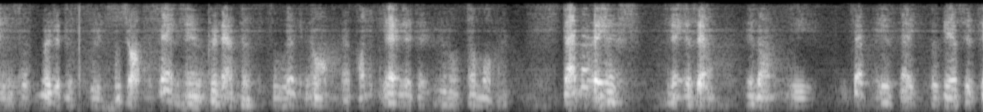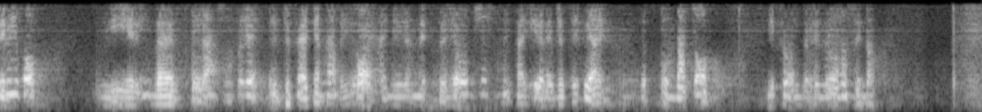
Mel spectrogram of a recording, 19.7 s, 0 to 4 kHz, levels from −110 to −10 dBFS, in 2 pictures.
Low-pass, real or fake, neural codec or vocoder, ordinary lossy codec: 3.6 kHz; fake; codec, 44.1 kHz, 0.9 kbps, DAC; AAC, 32 kbps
